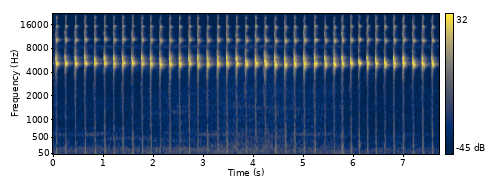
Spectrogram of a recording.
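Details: Konslet lovebird sound used to goad silent birds into singing: a long, metronome-like train of piercing short clicks, roughly five per second, unchanging in pitch, with faint low background hum.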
